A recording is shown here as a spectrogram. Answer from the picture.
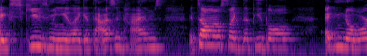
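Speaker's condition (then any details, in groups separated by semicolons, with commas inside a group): Cerebral palsy; infant ventilator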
